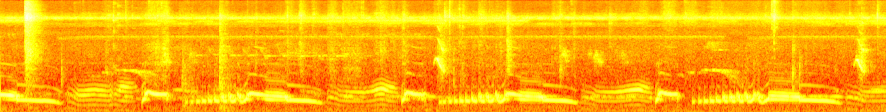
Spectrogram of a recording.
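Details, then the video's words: Spotted dove cooing used as a lure to get other doves to reply: four rhythmic phrases of a brief rising note, a vibrating pulsed coo and a falling end note, roughly every two seconds, with faint hiss. "Burung puter mana yang ga ikut nyaut kalo dengar GACORAN puter ini"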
